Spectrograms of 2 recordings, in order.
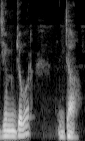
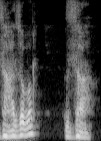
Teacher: জিম জবর যা, জিব্বার মাঝখান থেকে আসছে। আর যা জবর যা, জিব্বার আগা থেকে একটু শক্ত হার্ডভাবে আসে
